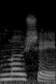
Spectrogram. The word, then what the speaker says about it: Moshe: Yeah, Moses, his name is Moshe in here, which is how you would pronounce his name.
